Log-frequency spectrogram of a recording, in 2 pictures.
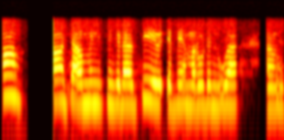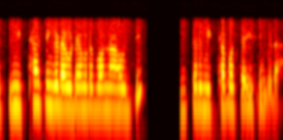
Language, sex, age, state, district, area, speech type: Odia, female, 18-30, Odisha, Bhadrak, rural, conversation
